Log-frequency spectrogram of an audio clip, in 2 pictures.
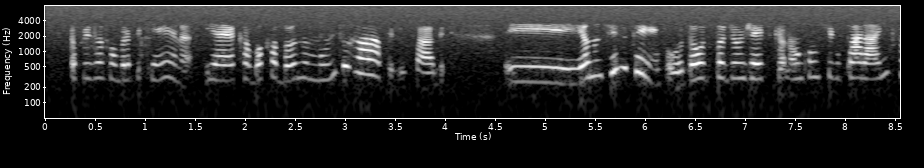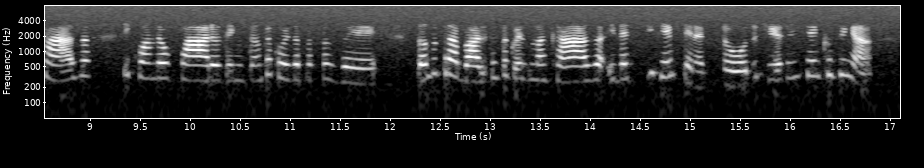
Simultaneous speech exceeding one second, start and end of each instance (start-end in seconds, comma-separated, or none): none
